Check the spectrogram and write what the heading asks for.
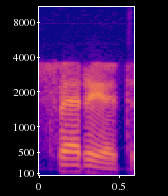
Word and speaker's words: Sverige: Yeah, thanks a lot, and a very, very good pronunciation of Sverige to start with.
